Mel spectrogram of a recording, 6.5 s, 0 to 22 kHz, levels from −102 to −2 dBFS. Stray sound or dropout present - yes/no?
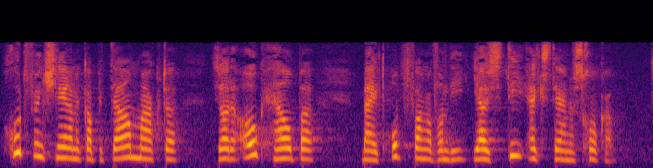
no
